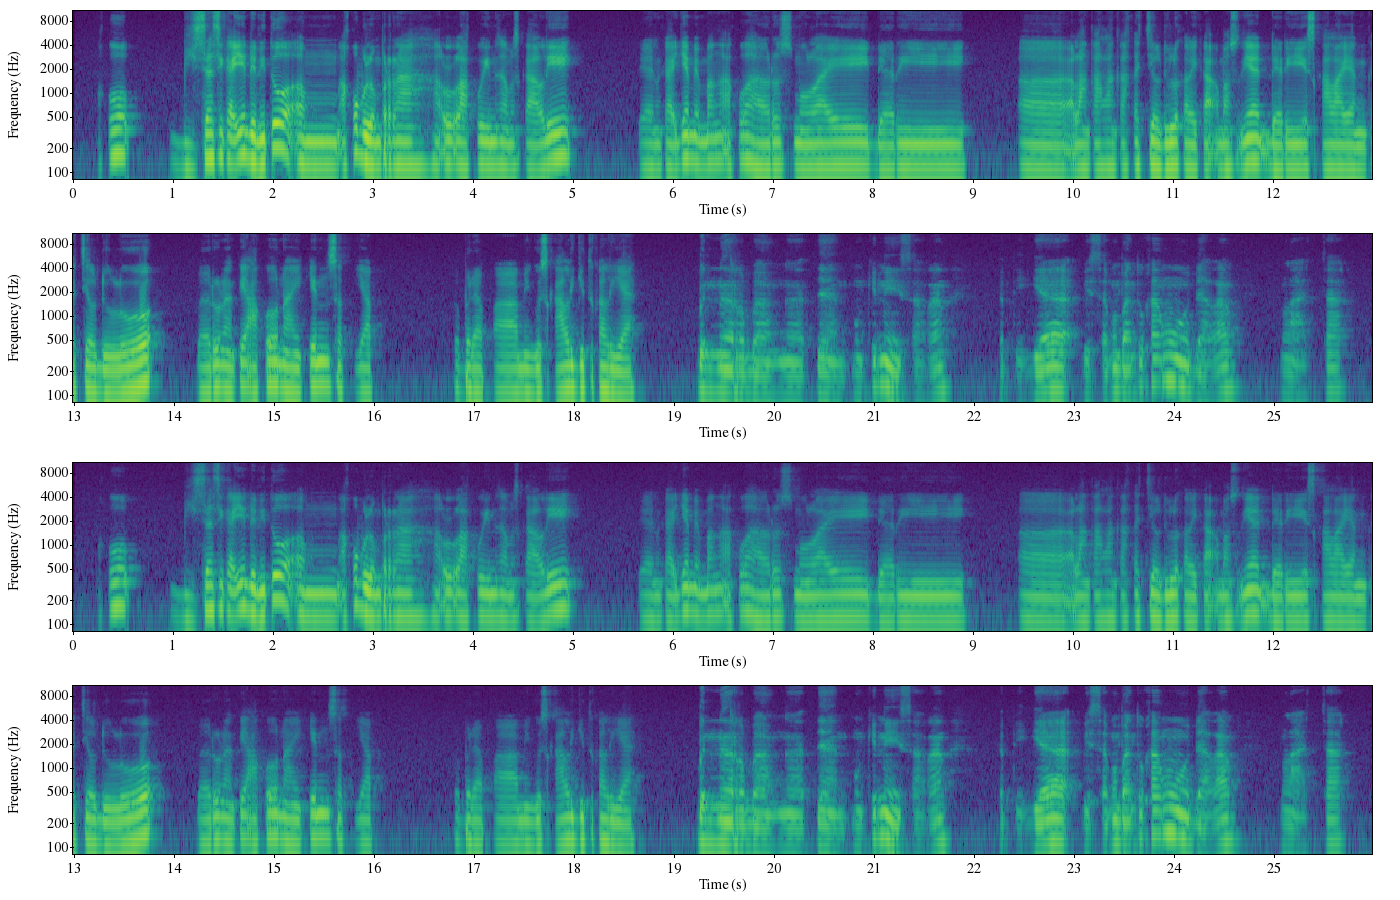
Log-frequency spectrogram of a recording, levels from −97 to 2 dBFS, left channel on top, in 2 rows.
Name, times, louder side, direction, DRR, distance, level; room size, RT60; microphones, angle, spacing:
voice 1, 1.0-5.0 5.7-8.9 9.5-13.8 14.2-16.0 16.8-18.6, left 3 dB, 50° left, 0.6 m, -24 dB
voice 2, 19.2-21.7 22.4-24.6 25.1-25.7, right 2 dB, 25° right, 1.1 m, -28 dB
26.5 x 9.1 x 3.1 m
head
